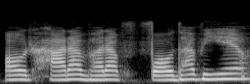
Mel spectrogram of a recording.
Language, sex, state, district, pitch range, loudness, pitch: Hindi, female, Bihar, Patna, 210-235 Hz, -14 LUFS, 220 Hz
